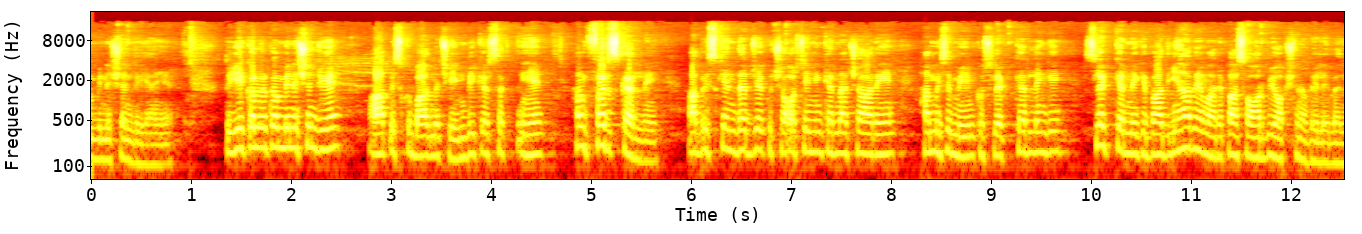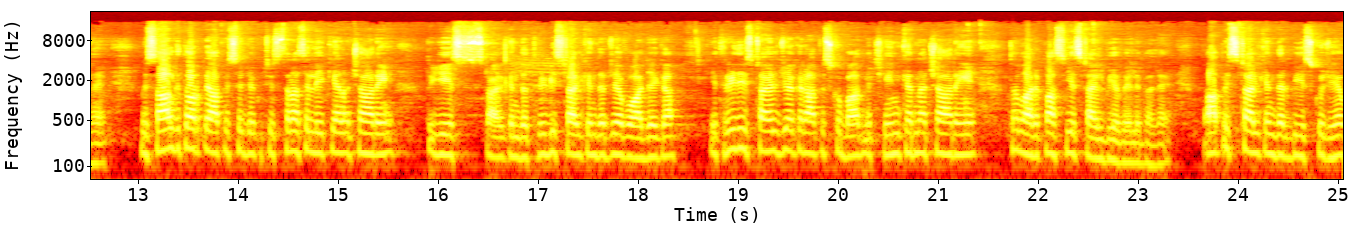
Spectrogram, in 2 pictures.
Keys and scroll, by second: 2.6 Print, 18.6 Print.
